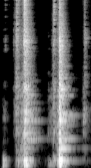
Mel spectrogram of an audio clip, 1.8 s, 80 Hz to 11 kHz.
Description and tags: Safe Misc - 26
Sounds created from a metal safe/ vault
bank, cash, key, lock, money, padlock, safe, vault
